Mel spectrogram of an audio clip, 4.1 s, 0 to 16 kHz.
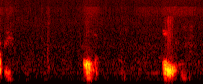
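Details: Blenheim Cavalier King Charles Spaniel puppies, six weeks old, born November 14, 2022, kept in a home puppy pen; short, low, gruff puppy barks, two main ones about one and a half seconds apart, with brief quieter yips between, in a quiet room.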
